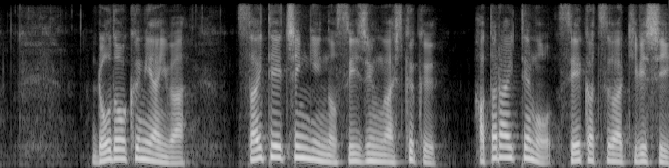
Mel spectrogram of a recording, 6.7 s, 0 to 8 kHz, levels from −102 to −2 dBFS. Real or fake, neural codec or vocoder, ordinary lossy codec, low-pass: fake; codec, 16 kHz, 4.8 kbps, FACodec; none; 7.2 kHz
